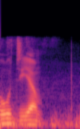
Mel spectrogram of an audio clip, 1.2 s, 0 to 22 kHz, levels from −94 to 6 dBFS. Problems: constant background noise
